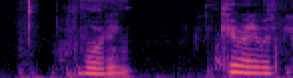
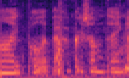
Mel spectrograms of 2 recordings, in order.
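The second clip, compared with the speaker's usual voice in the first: whispering; 3 semitones higher, 8 dB louder than usual. Real, not acted. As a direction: keep it all in a whisper. Whispers the whole video.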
